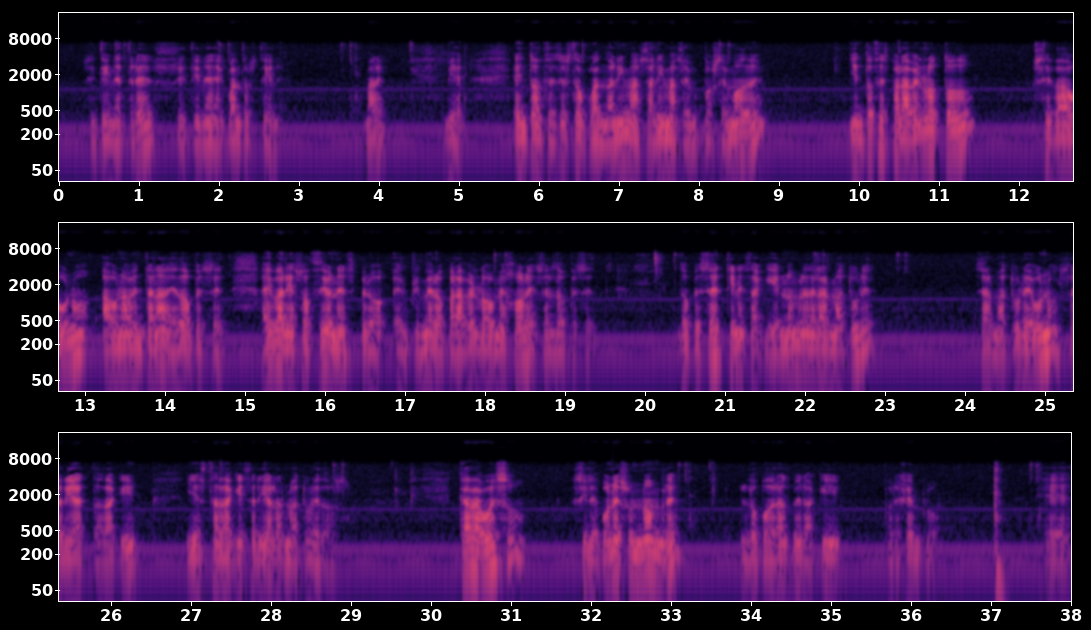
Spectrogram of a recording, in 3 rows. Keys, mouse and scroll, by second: 2.0 click, 6.5-8.4 drag, 12.3-18.3 drag, 20.4 click, 28.9 click, 33.2-34.5 drag.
